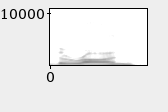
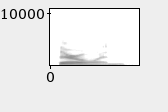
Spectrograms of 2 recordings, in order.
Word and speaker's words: Theron: Charlize Theron. No, it rhymes with heroin. Charlize Theron.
